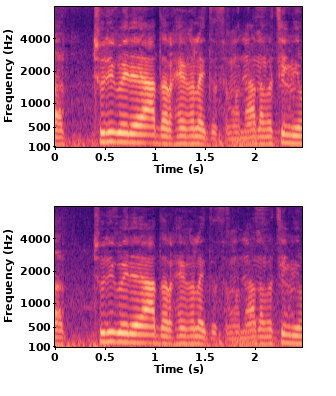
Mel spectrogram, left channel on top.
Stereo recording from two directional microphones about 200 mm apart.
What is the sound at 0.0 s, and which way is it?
Speech, 5° left (ahead or behind).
